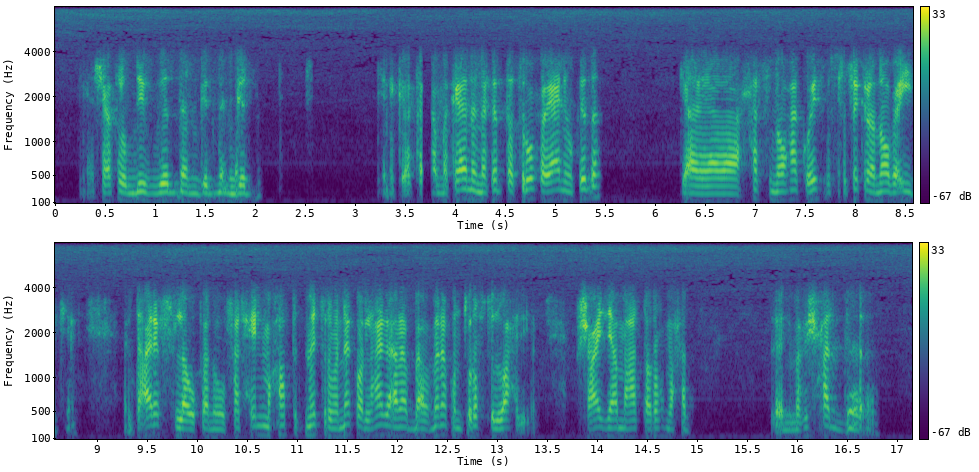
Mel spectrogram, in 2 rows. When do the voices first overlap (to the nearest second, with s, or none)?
none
